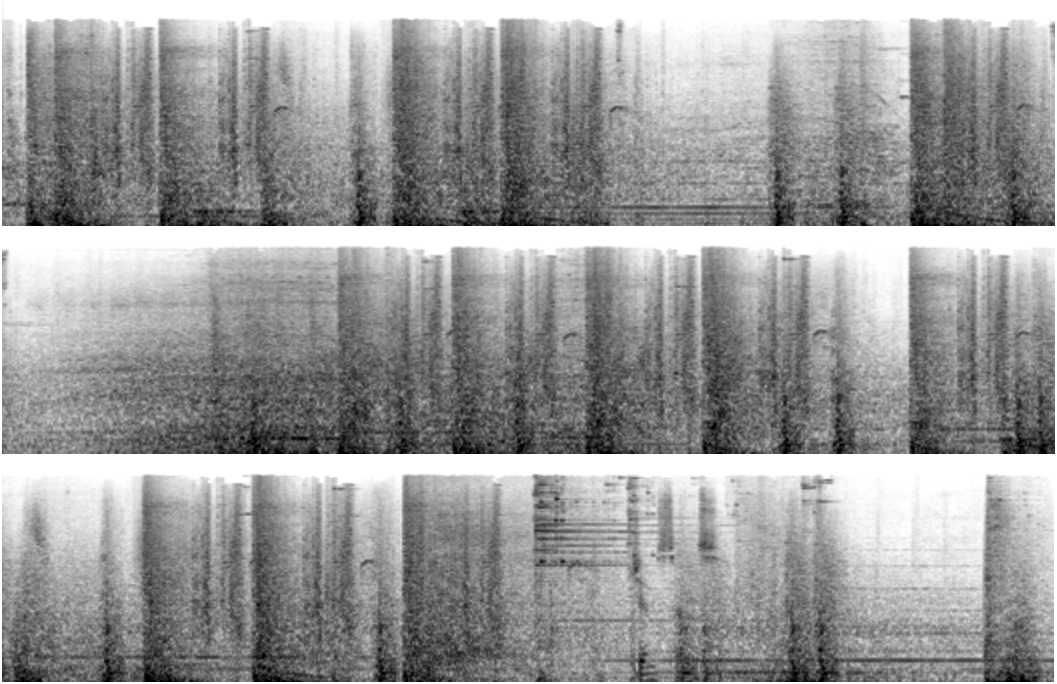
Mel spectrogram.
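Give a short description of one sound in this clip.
Sharp game hits and magic blasts crack repeatedly.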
